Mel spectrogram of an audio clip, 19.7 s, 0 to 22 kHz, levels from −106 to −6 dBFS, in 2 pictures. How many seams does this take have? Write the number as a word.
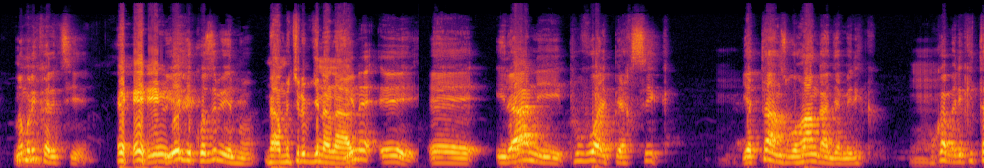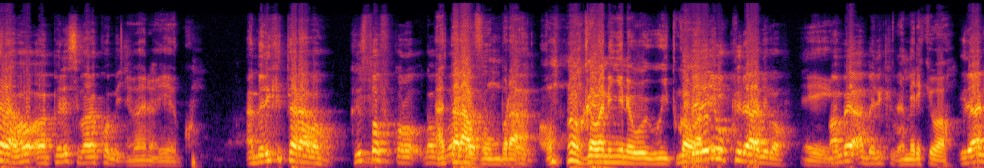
one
